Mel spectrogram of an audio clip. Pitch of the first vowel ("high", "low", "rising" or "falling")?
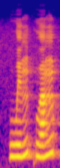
rising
